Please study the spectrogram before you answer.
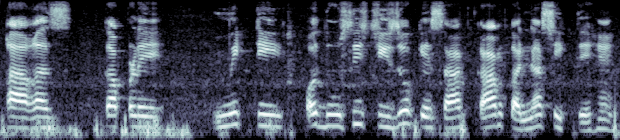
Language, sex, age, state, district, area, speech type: Urdu, female, 60+, Delhi, North East Delhi, urban, spontaneous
